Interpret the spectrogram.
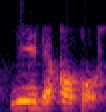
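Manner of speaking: usual speaking voice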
